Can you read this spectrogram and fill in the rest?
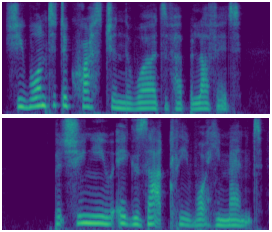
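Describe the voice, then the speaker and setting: A woman narrator reads dramatic fiction in a somber, measured way. Her voice sits a little low, and the recording is dry and close to room-free. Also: no echo. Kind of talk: dramatic scripted story narration.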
